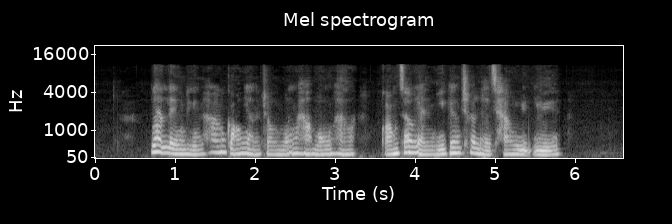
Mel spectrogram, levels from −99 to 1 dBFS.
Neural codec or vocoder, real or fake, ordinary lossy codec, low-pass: codec, 24 kHz, 1.5 kbps, HILCodec; fake; AAC, 64 kbps; 10.8 kHz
